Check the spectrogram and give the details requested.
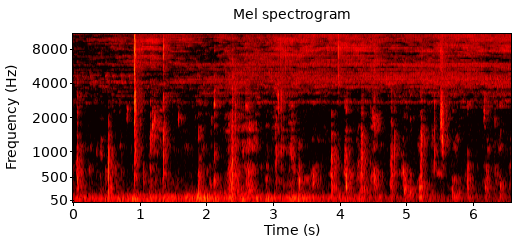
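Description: A person chewing a mouthful of food up close: irregular wet smacking and crunching clicks, several a second, over a low steady rumble.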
